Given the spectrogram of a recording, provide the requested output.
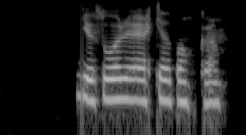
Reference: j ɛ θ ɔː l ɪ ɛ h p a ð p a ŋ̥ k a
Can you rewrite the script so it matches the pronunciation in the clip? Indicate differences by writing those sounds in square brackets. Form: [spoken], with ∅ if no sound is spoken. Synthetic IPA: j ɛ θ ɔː [ɾ] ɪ ɛ h [c] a ð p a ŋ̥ k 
